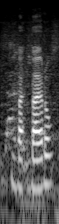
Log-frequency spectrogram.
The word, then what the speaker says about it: Bairro: That's Bairro. I want to say it like in Barcelona, but Barrio Alto, but it's not.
